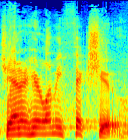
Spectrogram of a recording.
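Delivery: put-on condescending, know-it-all, patronizing voice. Imitating own past words to a spouse: imitating own condescending tone. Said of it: "So condescending and so patronizing".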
